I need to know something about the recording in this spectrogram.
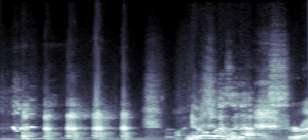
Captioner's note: laughs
